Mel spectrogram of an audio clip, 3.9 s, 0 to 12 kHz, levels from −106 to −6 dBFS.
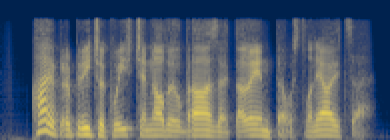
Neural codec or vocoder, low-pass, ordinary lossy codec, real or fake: codec, 16 kHz, 0.5 kbps, X-Codec, HuBERT features, trained on general audio; 7.2 kHz; none; fake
